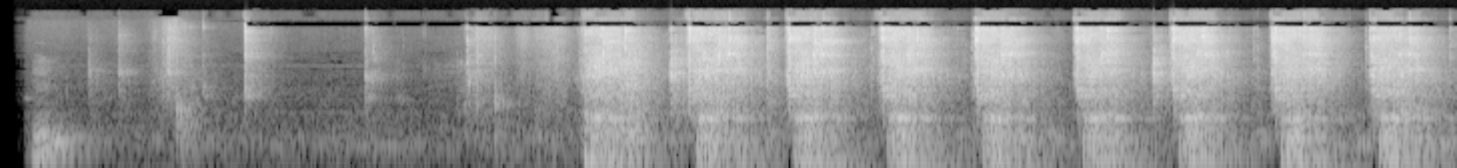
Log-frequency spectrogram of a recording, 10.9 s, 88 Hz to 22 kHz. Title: 29cc head kit won't start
